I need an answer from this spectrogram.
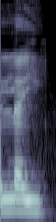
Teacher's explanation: ثم، حمزہ کے نیچے زیر بغیر کھینچے پڑھیں گے، لام کے اوپر زبر آئی، آگے یائے ساکن ہے، یائے ساکن سے پہلے لام کے اوپر زبر ہے، یہ یائے لین ہے، اس کو ہم نرمی اور جلدی سے ادا کریں گے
